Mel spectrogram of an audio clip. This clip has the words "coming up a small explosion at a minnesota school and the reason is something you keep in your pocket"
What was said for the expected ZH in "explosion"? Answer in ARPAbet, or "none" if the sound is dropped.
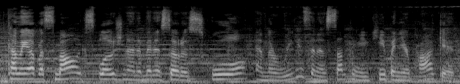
ZH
